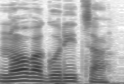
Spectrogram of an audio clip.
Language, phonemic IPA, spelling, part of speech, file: Slovenian, /nɔ̀ːʋa ɡɔrìːt͡sa/, Nova Gorica, proper noun, Sl-Nova Gorica.oga
- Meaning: Nova Gorica (a town in Slovenia)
